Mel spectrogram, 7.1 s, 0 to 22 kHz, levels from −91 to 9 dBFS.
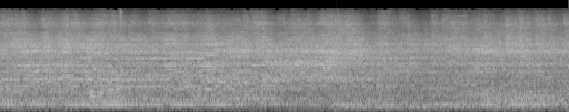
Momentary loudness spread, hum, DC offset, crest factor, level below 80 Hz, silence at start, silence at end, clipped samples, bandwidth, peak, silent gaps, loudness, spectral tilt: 4 LU; none; under 0.1%; 14 dB; -56 dBFS; 0 s; 0 s; under 0.1%; 16 kHz; 0 dBFS; none; -11 LUFS; 0 dB/octave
